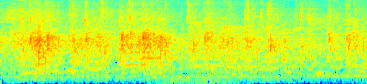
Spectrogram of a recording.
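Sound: audience clapping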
